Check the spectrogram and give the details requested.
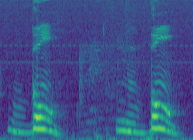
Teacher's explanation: So the O-N combination is what we call a nasal vowel in French.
